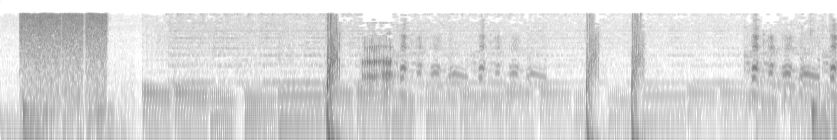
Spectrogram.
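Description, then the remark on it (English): A burst of static gives way to steady music, with low, buzzy fart sound effects blurting out repeatedly over it and a few sharp cracks punctuating the track. “Well, admiration was soon followed by, you know what this needs? Some fart sounds.”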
